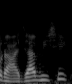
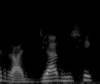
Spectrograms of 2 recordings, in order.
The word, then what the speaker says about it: राज्याभिषेक: देखो, राजाभिषेक नहीं होता, यह राज्याभिषेक होता है।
